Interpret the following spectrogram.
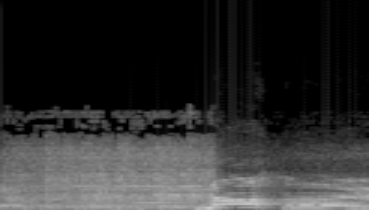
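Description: A man's drawn-out, anguished groan of dismay, starting about one and a half seconds in, over a steady rushing noise.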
